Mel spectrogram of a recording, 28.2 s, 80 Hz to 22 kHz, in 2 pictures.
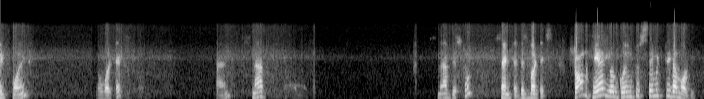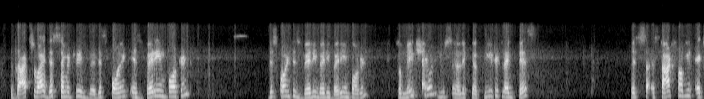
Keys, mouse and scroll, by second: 2.6 click, 5.7 click, 7.1 ctrl+z, 10.0 click, 17.5 middle click, 18.8 alt+middle click, 19.2 alt+middle click, 22.3 alt+middle click, 26.6 middle click.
